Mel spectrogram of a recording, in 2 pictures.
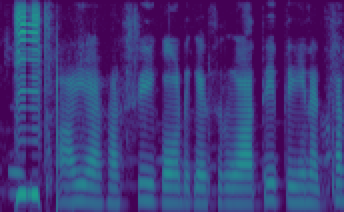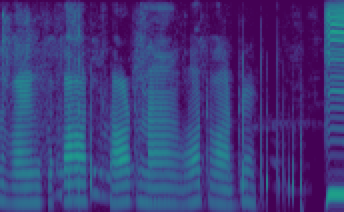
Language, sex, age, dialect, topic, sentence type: Bhojpuri, female, 18-24, Northern, banking, statement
